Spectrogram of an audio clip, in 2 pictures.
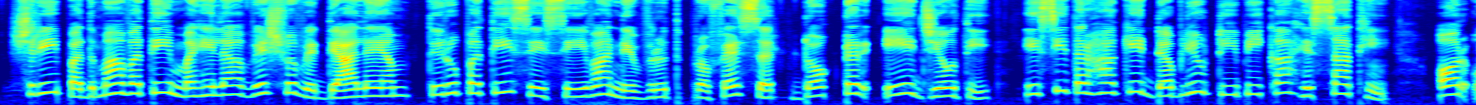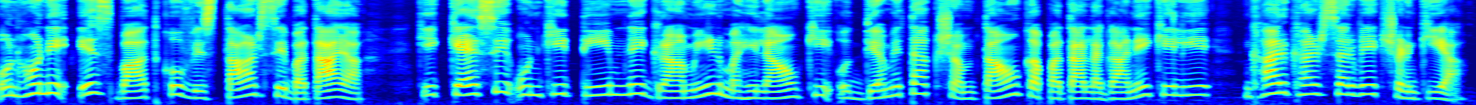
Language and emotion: Hindi, neutral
